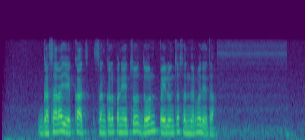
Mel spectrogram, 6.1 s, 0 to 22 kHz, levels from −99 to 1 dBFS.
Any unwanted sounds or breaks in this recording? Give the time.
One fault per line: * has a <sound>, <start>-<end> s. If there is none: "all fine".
all fine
